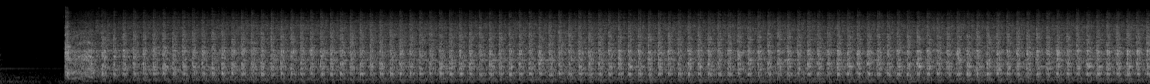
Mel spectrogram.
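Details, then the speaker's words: Starter load test: even, strong cranking at about three beats per second with no dragging or clicking, drawing an average of 146 A and a maximum of 150 A, judged good. "all right so it had it crank it through a whole cycle it actually took the amps and it read the amps"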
